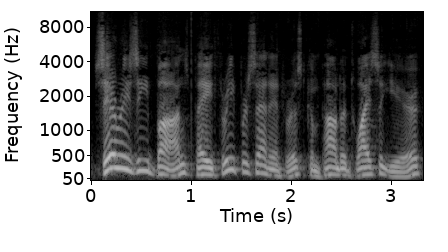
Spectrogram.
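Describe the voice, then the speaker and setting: A man's voice: mid-range voice, big pitch swings, normal speed. A man reading a 1950s radio commercial in an emphatic, salesmanlike way. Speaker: advertising announcer. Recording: dull vintage radio recording.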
